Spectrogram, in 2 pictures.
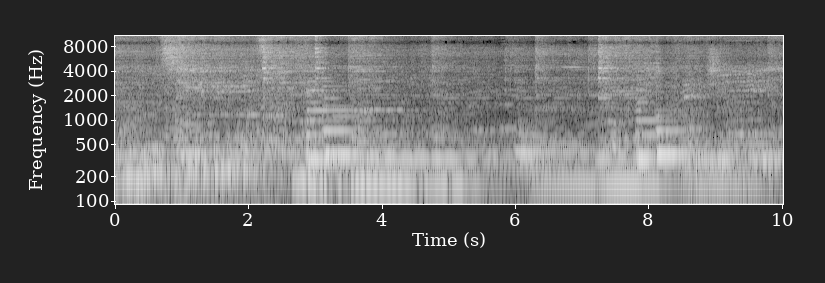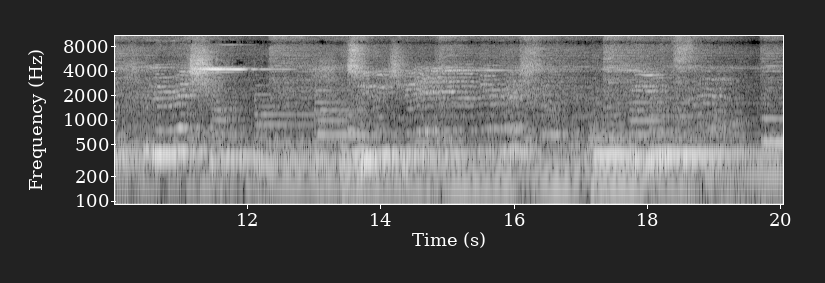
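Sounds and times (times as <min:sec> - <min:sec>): instrumental backing: 0:00.0 - 0:20.0
voices singing worship song: 0:00.0 - 0:20.0.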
